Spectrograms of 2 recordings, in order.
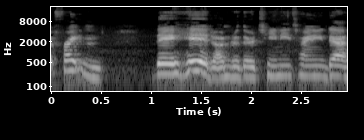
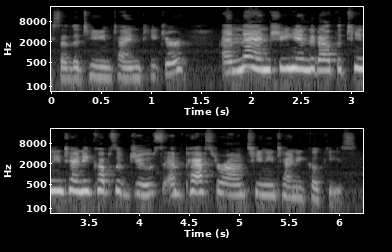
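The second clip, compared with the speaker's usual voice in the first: usual speaking voice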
